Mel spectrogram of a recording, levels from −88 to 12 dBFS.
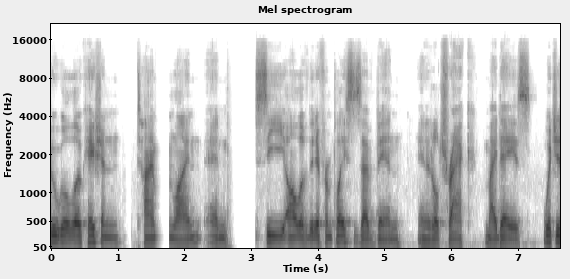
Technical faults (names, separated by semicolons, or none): repeated stalls (stutter); call audio freeze; jitter buffer slow-down; jitter buffer speed-up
